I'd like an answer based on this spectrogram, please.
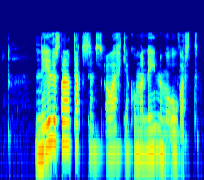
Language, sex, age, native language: Icelandic, female, 30-39, Icelandic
